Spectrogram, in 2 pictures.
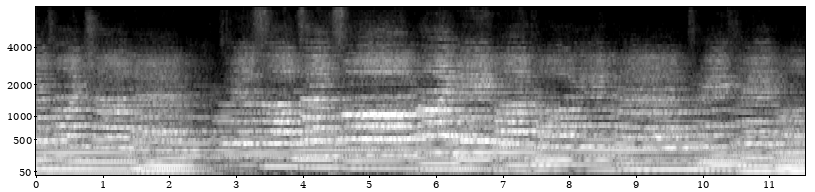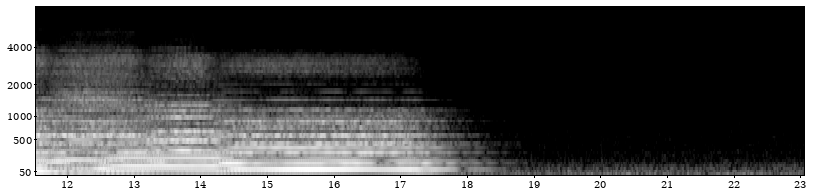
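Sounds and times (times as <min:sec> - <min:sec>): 
choir singing: 0:00.0 - 0:18.4.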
